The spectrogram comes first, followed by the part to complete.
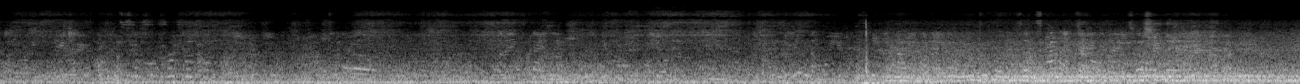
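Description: Electric commuter train running along the track, heard from inside the front of the train. About nine seconds in it enters a tunnel and the running noise suddenly gets louder, with a steady hum.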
